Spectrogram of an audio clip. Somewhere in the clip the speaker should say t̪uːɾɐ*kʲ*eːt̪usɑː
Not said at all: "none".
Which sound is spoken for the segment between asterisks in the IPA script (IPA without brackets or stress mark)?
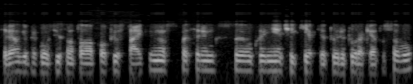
kʲ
